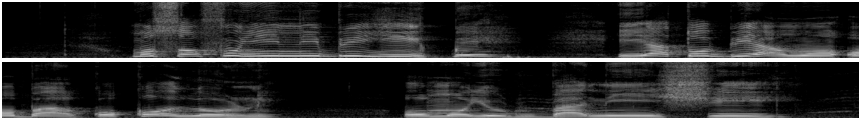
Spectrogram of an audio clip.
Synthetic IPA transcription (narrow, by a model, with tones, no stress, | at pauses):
mo˧sɔ˧fũ˦j̃ĩ˦nĩ˦bi˦ji˨˦˨k͡pe˦ | i˦˨ja˨˧˦to˦bi˦a˦˨w̃ɔ̃˧ʔɔ˧ba˧a˨kɔ˨˦kɔ˦˨lɔ˦˨ɾ̃ĩ˧ | ɔ˧mɔ̃˧jo˧ɾu˨ba˨˦nĩ˦ʃe˧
